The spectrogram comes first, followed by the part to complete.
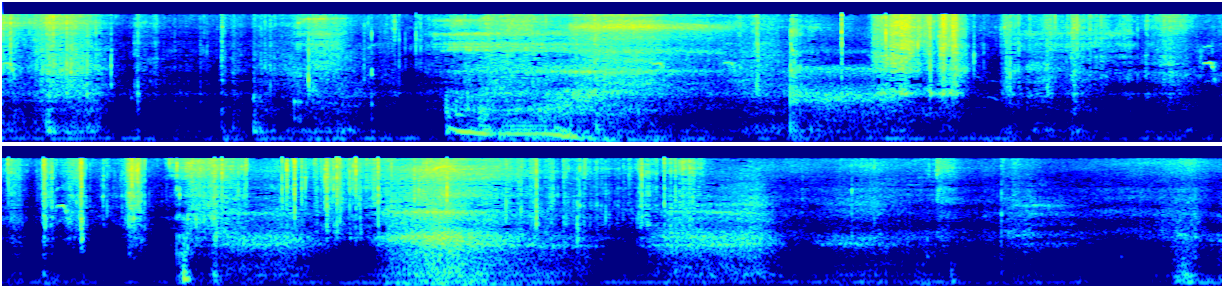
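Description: Rustling, crinkling and scraping of a hand groping down the gap beside a fabric car seat, with scattered small clicks and one sharp click about seven seconds in.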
